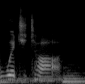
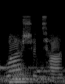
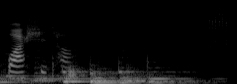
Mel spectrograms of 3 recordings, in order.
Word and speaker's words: Ouachita: at a baptist university back in texas everybody pronounces it wichita but really it's ouachita washington washington how would you pronounce it it's washita baptist university get it right it's watertall people it's wachata washita as a student athlete in college i first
